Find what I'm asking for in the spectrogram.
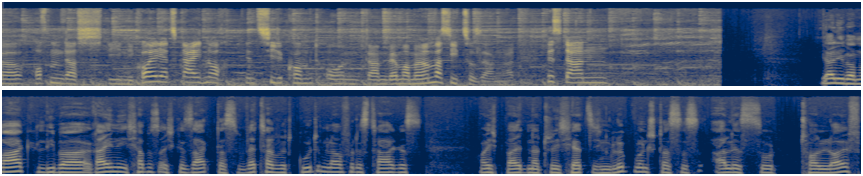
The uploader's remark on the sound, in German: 4-Stages im Club la Santa - Etappe 2 - La Vagueto - XC C3. Die zweite Etappe des 4-Stage Mountainbike Race Lanzarote, im Club la Santa ist Geschichte. Berichten auch heute wieder live von der Etappe.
